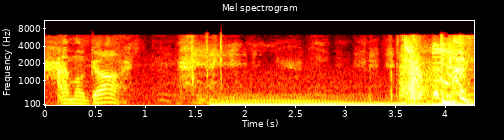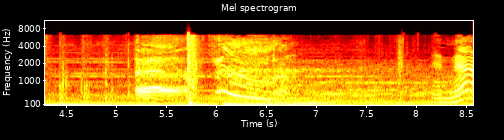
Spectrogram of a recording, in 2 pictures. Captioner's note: fighting noises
